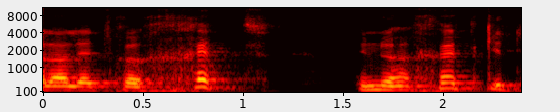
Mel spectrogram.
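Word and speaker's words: חית: Ensuite, on est arrivé à la lettre Chet, une Chet qui est une lettre gutturale. Ça doit se prononcer dans la gorge.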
